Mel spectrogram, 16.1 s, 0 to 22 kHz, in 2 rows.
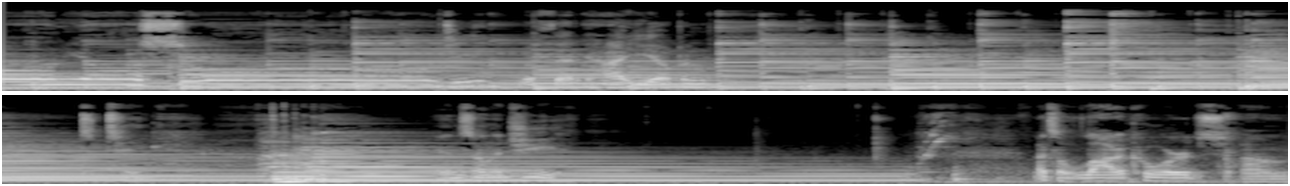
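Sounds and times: acoustic guitar strumming chords: 0:00.0 - 0:14.5.

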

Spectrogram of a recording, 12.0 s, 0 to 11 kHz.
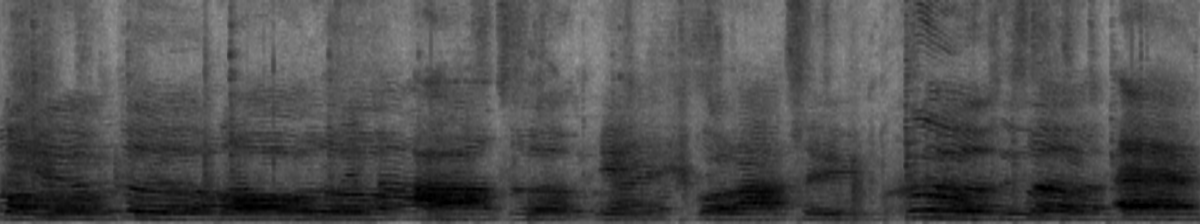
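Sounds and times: children chanting in unison: 0:00.0 - 0:12.0.

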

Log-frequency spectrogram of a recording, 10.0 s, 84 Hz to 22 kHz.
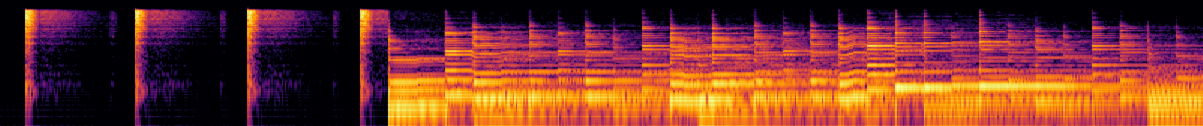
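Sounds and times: percussive count-in hits: 0:00.2 - 0:03.3.

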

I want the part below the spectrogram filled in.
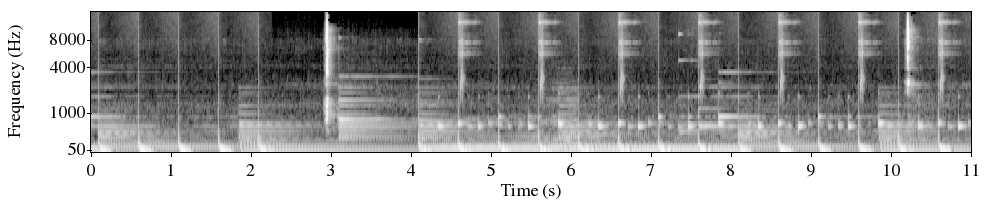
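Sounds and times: upbeat background music: 0:00.0 - 0:11.0.

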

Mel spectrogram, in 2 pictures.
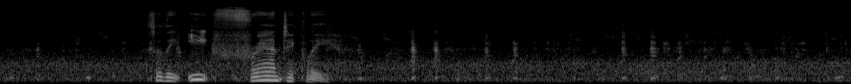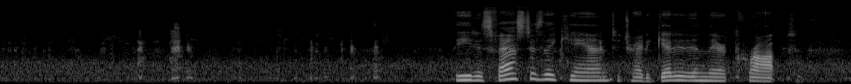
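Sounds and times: soft duck quacks: 0:00.0 - 0:02.0, 0:03.4 - 0:12.4
duck bills pecking: 0:00.0 - 0:02.2, 0:03.5 - 0:16.6.

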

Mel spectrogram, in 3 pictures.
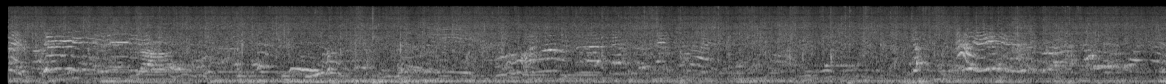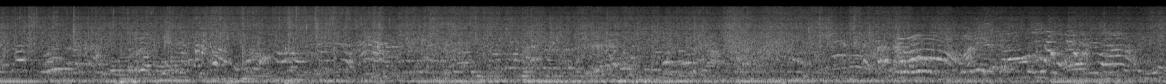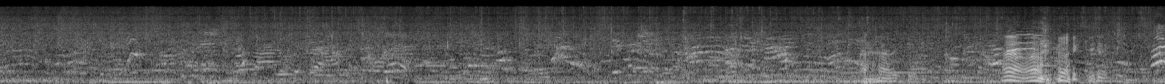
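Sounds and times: children chattering and calling: 0:00.1 - 0:34.9
water jets spraying and splashing: 0:00.1 - 0:34.9.

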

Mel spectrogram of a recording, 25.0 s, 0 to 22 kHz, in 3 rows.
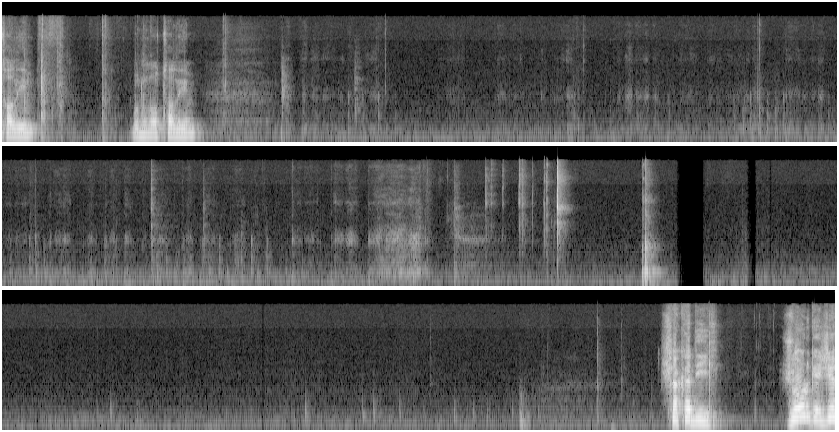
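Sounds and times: pen scratching on paper: 0:02.9 - 0:12.7.

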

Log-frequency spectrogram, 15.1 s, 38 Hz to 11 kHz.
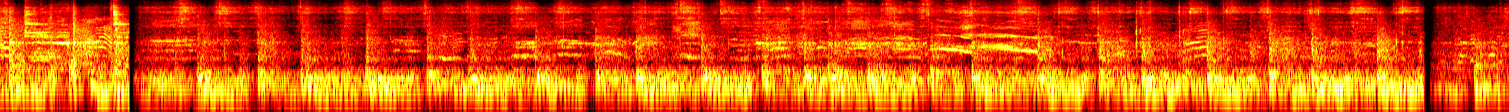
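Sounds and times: barrel drum beating: 0:00.0 - 0:15.0
crowd voices: 0:00.0 - 0:15.0
jingling hand percussion: 0:00.0 - 0:15.0.

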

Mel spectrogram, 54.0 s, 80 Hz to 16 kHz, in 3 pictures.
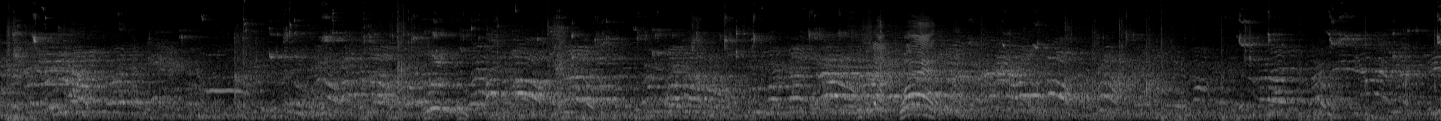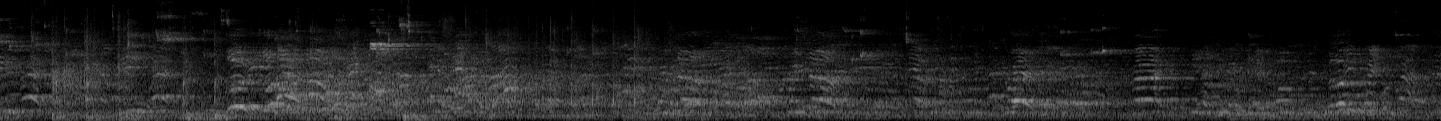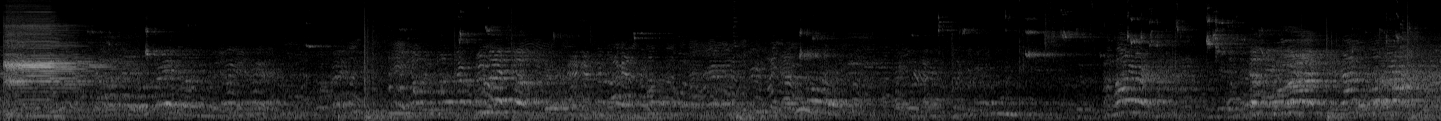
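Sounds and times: echoing voices: 0:32.2 - 0:39.6.

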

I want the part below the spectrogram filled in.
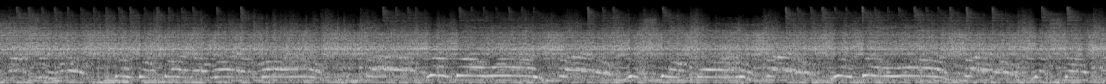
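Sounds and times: grindcore band playing: 0:00.0 - 0:11.0
person yelling vocals: 0:02.2 - 0:11.0.

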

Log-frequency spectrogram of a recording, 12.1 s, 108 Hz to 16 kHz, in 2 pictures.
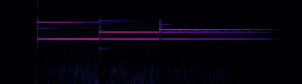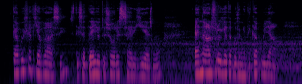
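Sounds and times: rising bell-like chime notes: 0:00.8 - 0:05.6.

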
